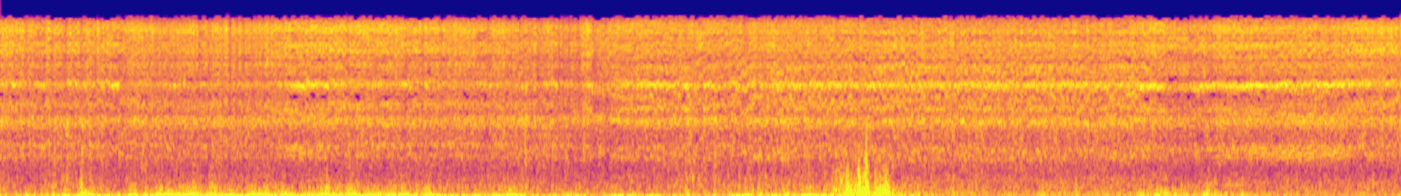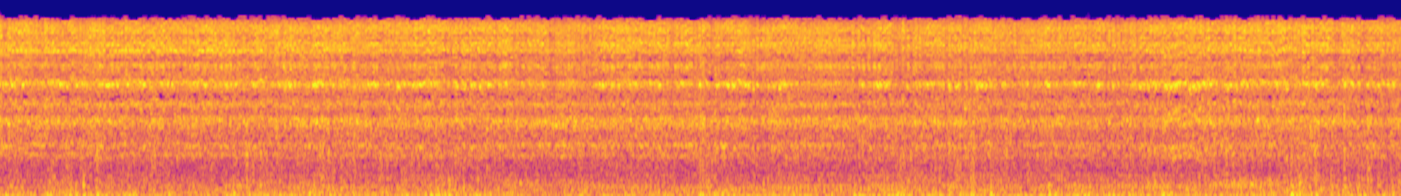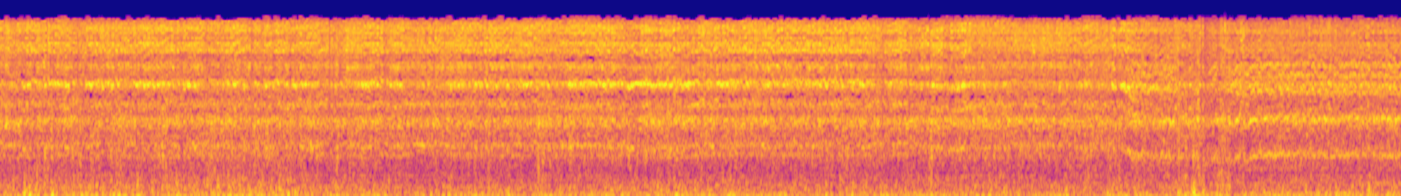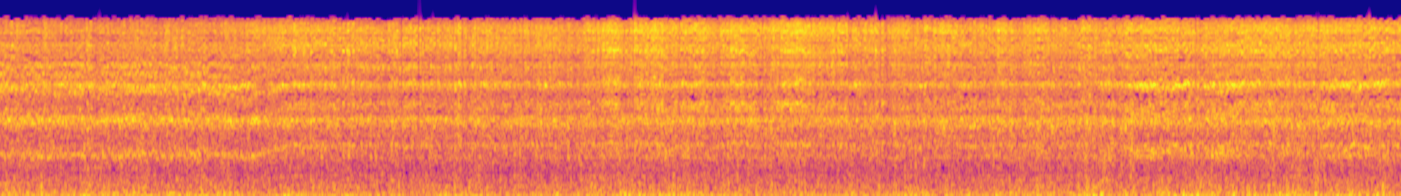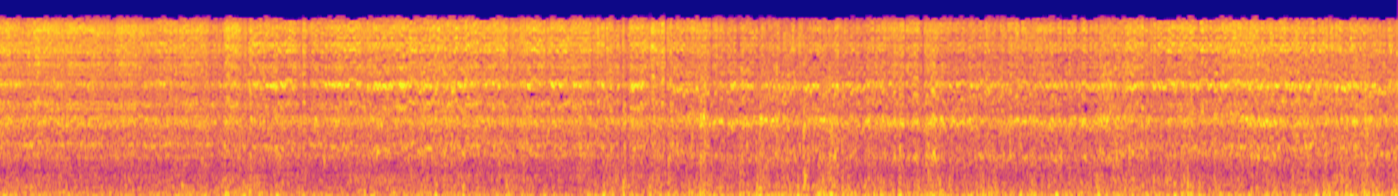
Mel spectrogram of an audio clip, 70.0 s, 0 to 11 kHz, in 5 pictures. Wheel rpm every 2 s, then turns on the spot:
230, 230, 220, 200, 190, 200, 220, 230, 230, 230, 230, 230, 230, 230, 240, 230, 230, 220, 230, 210, 160, 170, 200, 230, 230, 230, 230, 220, 230, 230, 230, 210, 160, 170, 210.
none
